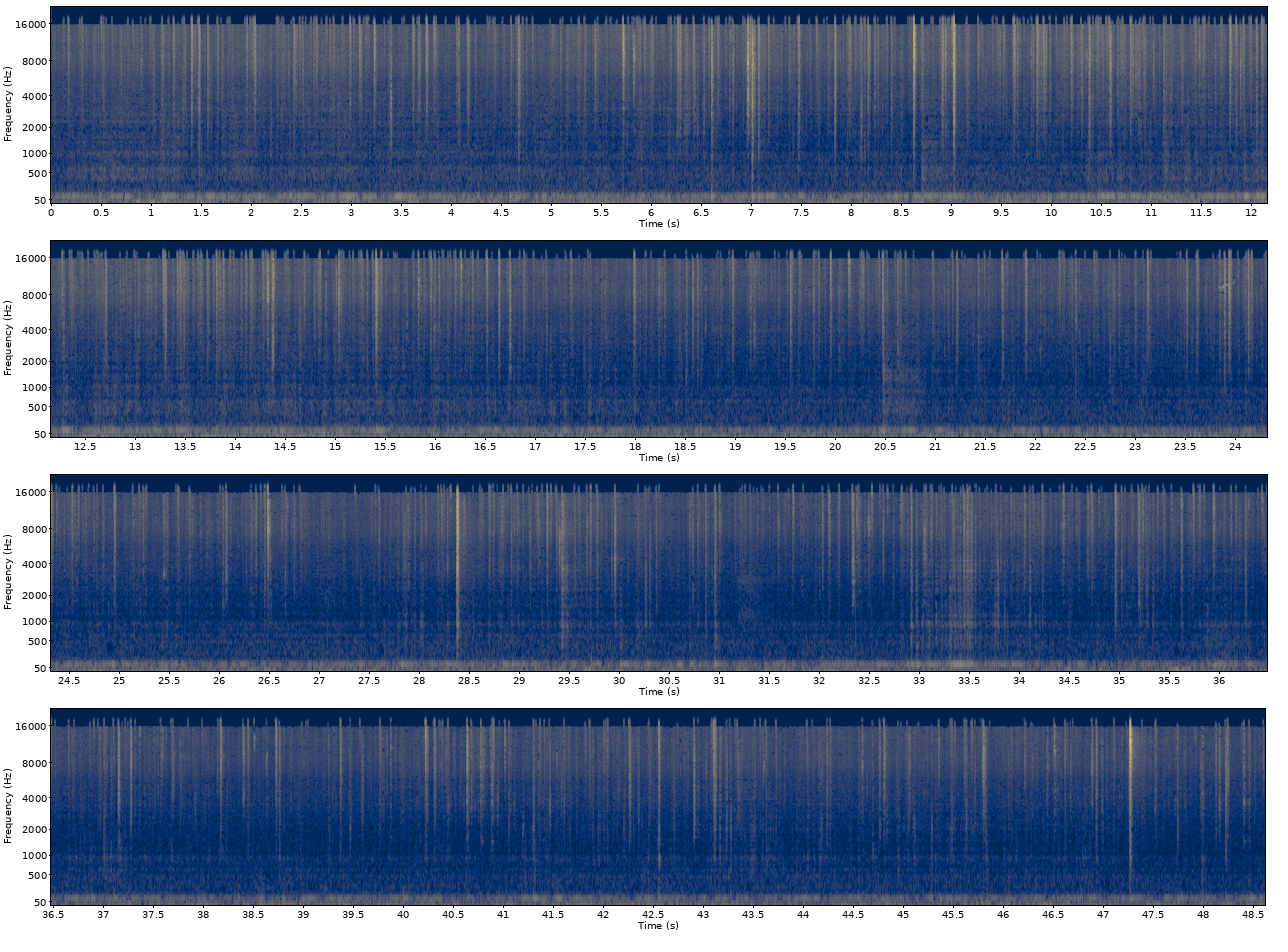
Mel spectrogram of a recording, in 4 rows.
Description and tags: oheň kamna2
fire, fireplace, flame, flames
